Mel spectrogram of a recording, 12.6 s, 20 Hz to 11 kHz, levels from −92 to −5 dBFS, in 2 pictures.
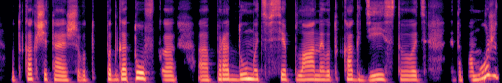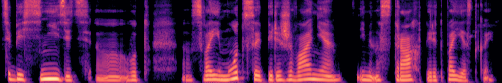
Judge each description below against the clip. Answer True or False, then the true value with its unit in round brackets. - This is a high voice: False (170 Hz)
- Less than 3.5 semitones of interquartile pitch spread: True (2.7 semitones)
